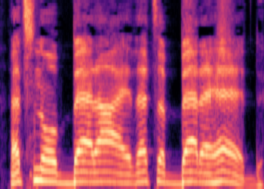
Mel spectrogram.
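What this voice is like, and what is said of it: Thick Italian accent. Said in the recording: “thick Italian accent”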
